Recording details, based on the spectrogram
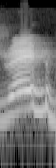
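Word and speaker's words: read: शी रीड्स अ नवेल। अ नवेल इज़ रेड बाय हर। देखिए रीड और रीड का स्पेलिंग दोनों सेम ही होता है। लेकिन प्रोनंसिएशन वी2 एंड वी3 में चेंज हो जाएगा।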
